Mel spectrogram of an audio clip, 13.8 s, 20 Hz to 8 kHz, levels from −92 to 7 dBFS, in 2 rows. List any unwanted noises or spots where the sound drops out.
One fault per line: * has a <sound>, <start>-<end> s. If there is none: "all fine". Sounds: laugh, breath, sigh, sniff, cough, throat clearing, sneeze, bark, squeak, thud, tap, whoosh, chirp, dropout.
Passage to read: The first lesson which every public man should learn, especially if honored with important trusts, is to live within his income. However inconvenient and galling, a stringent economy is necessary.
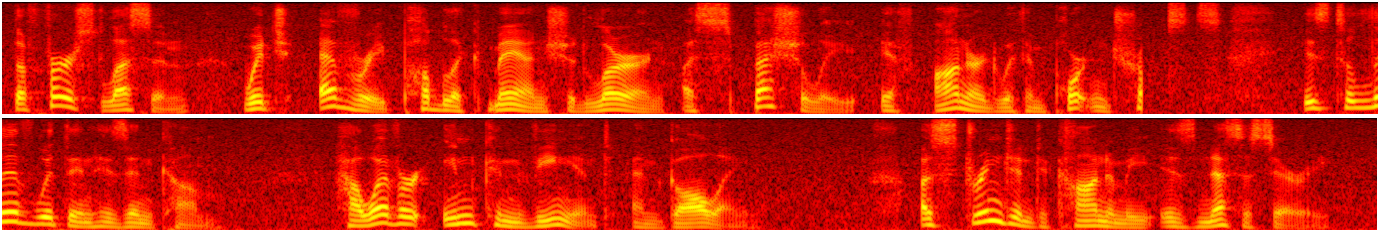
* has a dropout, 5.7-5.8 s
